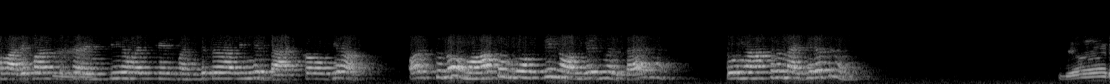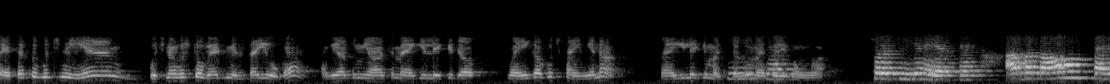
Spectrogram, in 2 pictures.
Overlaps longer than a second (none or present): none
